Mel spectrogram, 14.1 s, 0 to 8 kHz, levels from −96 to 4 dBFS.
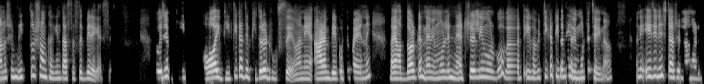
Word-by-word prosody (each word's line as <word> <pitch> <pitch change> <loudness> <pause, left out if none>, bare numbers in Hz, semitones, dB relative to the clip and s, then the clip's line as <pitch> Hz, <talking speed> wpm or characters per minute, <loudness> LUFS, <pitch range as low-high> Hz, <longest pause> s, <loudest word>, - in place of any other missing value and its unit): মানুষের 240 +4 -3
মৃত্যুর 265 +5 -4
সংখ্যা 265 -6 +1
কিন্তু 215 +1 -5
আস্তে, 210 0 -16
আস্তে, 220 +2 -4
বেড়ে 215 - +1
গেছে। - - -17 1.0
ঐ - - +1
যে 290 - +5 0.2
ভী 235 +1 -15 0.4
ভয়-ভীতিটা 225 +5 +4
যে 270 - +1
ভিতরে 240 +4 +5
ঢুকছে। 215 0 -5 0.2
মানে 200 +1 -3 0.2
আর 205 - +8
আমি 220 - 0
বের 205 - +2
করতে 235 +2 -6
পারি 225 -2 +2 0.2
নাই। 280 - -3 0.4
ভাই 205 - +4
আমার 210 -1 -1
দরকার 245 +3 +5
নাই। 225 - 0
আমি 210 - -4
মরলে 240 +1 -1
ন্যাচারালি 250 +5 +2
মরব। 240 -2 -3 0.2
বাট 220 -1 -2
এইভাবে 235 0 -2
টিকা 285 +4 -1
টিকা, 275 -2 0
দিয়ে 305 +1 -1
আমি 225 - 0
মরতে 245 +4 -5
চাই 200 -6 +1
না। - - -9 0.6
মানে 275 +1 -3
এই 285 - +5
জিনিসটা 290 -2 +1
আসলে 245 -3 -5
আমার 215 -1 -6
235 Hz, 185 wpm, -22 LUFS, 215-265 Hz, 1.0 s, আর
